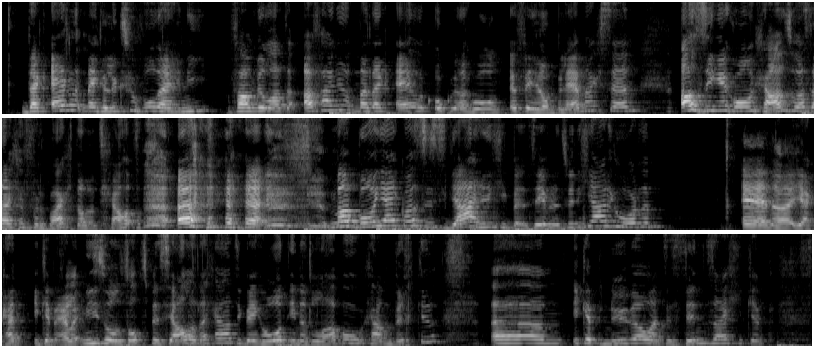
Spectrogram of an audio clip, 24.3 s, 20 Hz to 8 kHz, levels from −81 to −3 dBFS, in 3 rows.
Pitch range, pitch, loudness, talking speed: 235-295 Hz, 260 Hz, -33 LUFS, 195 wpm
